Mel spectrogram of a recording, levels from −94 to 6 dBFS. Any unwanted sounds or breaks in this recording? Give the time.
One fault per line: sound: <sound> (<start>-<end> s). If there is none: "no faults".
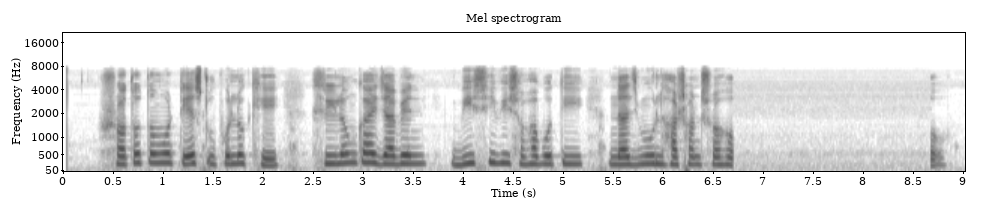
no faults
